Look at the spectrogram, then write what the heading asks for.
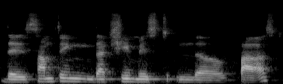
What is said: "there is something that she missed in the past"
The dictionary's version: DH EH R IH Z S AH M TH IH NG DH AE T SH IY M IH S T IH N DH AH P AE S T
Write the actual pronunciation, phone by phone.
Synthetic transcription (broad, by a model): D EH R IH Z S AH M T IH NG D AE T SH IY M IH S T IH N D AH P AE S T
